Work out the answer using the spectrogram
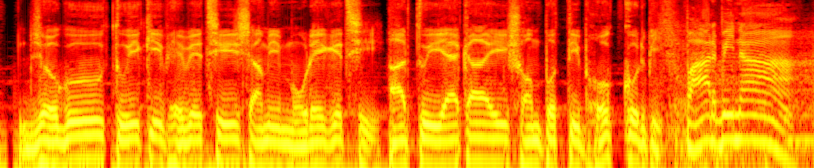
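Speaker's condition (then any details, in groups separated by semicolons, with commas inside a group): No condition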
